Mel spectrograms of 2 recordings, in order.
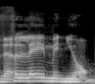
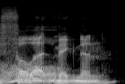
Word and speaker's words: filet mignon: Well, I believe it said filet mignon. Definitely filet mignon.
